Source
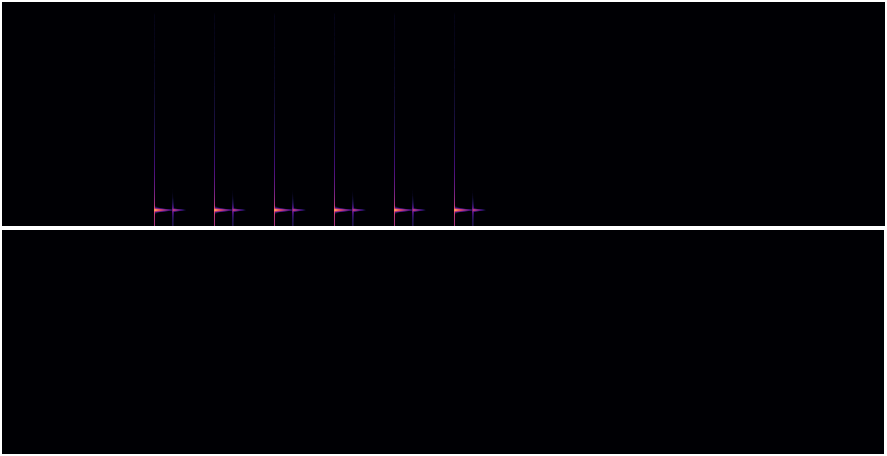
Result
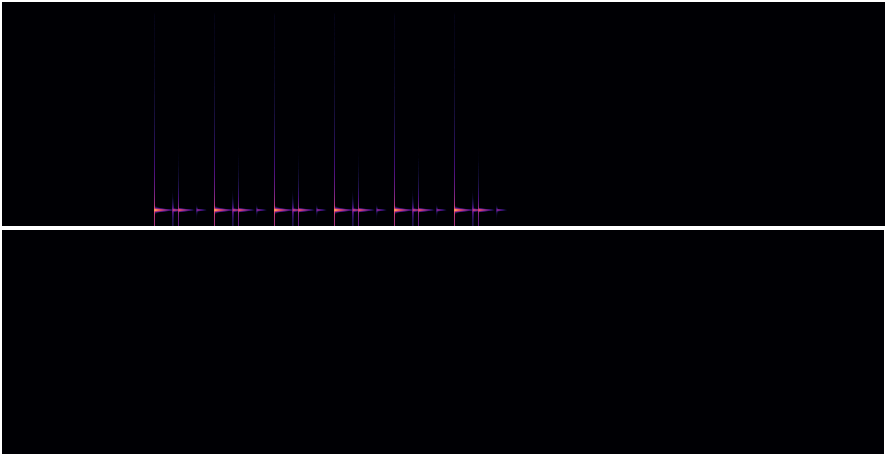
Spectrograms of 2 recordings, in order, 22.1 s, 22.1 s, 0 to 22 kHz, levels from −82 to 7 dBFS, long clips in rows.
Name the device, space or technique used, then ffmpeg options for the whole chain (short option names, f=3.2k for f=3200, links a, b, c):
ducked delay: -filter_complex "[0:a]asplit=3[a][b][c];[b]adelay=300,volume=-6.5dB[d];[c]apad=whole_len=986555[e];[d][e]sidechaincompress=threshold=-28dB:ratio=4:attack=16:release=1240[f];[a][f]amix=inputs=2:normalize=0"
